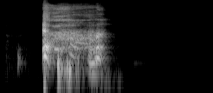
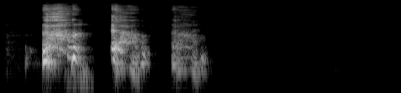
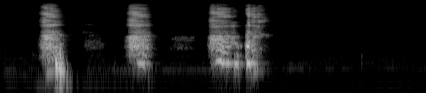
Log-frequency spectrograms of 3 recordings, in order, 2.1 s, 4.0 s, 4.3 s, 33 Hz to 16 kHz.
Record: {
  "cough_length": "2.1 s",
  "cough_amplitude": 32768,
  "cough_signal_mean_std_ratio": 0.35,
  "three_cough_length": "4.0 s",
  "three_cough_amplitude": 28272,
  "three_cough_signal_mean_std_ratio": 0.32,
  "exhalation_length": "4.3 s",
  "exhalation_amplitude": 26947,
  "exhalation_signal_mean_std_ratio": 0.36,
  "survey_phase": "beta (2021-08-13 to 2022-03-07)",
  "age": "45-64",
  "gender": "Female",
  "wearing_mask": "No",
  "symptom_cough_any": true,
  "symptom_runny_or_blocked_nose": true,
  "smoker_status": "Never smoked",
  "respiratory_condition_asthma": false,
  "respiratory_condition_other": false,
  "recruitment_source": "Test and Trace",
  "submission_delay": "1 day",
  "covid_test_result": "Negative",
  "covid_test_method": "RT-qPCR"
}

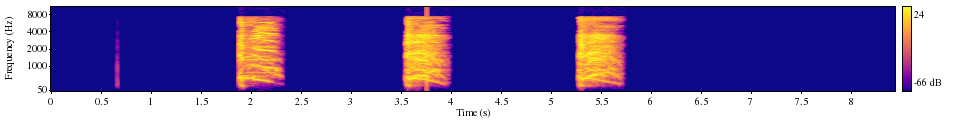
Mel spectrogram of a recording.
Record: {
  "three_cough_length": "8.4 s",
  "three_cough_amplitude": 30457,
  "three_cough_signal_mean_std_ratio": 0.28,
  "survey_phase": "beta (2021-08-13 to 2022-03-07)",
  "age": "65+",
  "gender": "Male",
  "wearing_mask": "No",
  "symptom_cough_any": true,
  "symptom_runny_or_blocked_nose": true,
  "symptom_headache": true,
  "smoker_status": "Never smoked",
  "respiratory_condition_asthma": false,
  "respiratory_condition_other": false,
  "recruitment_source": "Test and Trace",
  "submission_delay": "3 days",
  "covid_test_result": "Positive",
  "covid_test_method": "RT-qPCR",
  "covid_ct_value": 17.0,
  "covid_ct_gene": "N gene"
}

